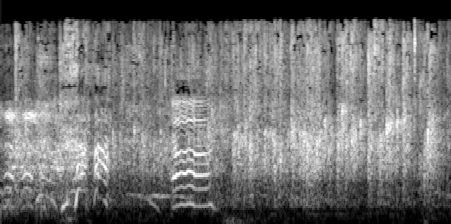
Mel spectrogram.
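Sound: applause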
